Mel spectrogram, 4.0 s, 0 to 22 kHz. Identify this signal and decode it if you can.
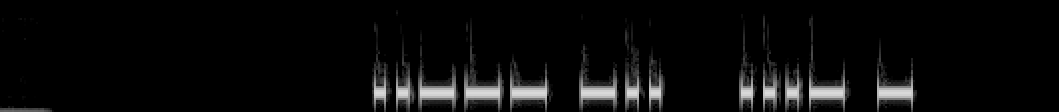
Morse code, heard as a keyed tone, about 28 wpm, 700 Hz. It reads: 2D VT
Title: Field Day Exchanges Encore - 28wpm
